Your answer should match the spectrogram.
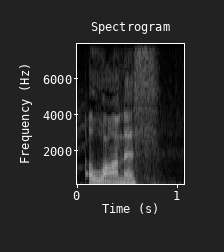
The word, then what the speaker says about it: Alanis: That's Alanis. Alanis Morissette. – Alanis. – Rhymes with Adonis.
